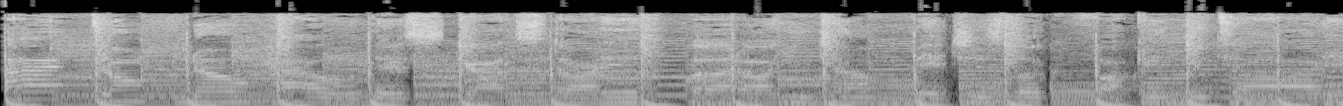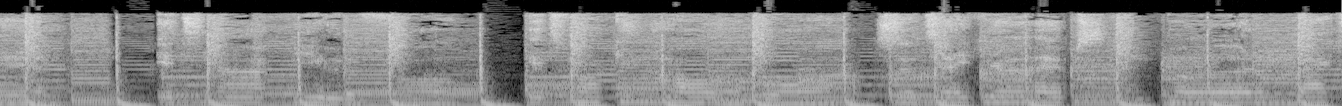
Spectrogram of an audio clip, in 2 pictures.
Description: duck song; animals

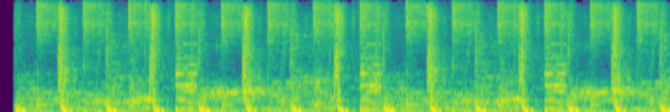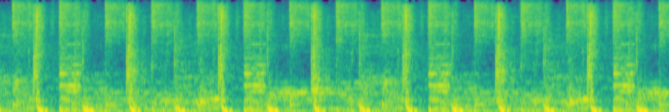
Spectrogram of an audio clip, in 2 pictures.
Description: funky disco beat

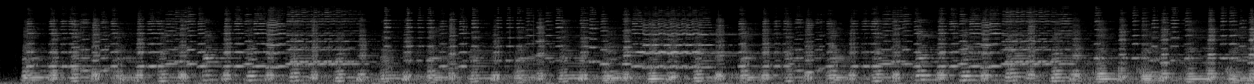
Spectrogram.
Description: classic sound; classical

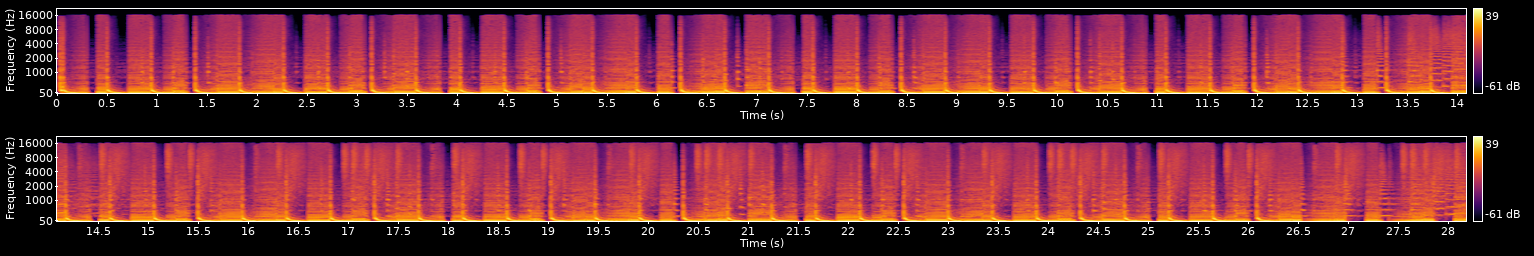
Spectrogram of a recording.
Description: FILTHY BASS

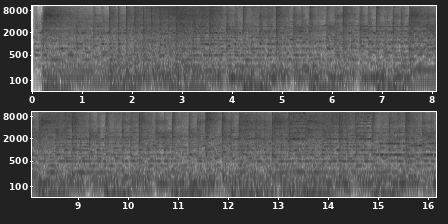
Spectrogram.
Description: tune; iry tail

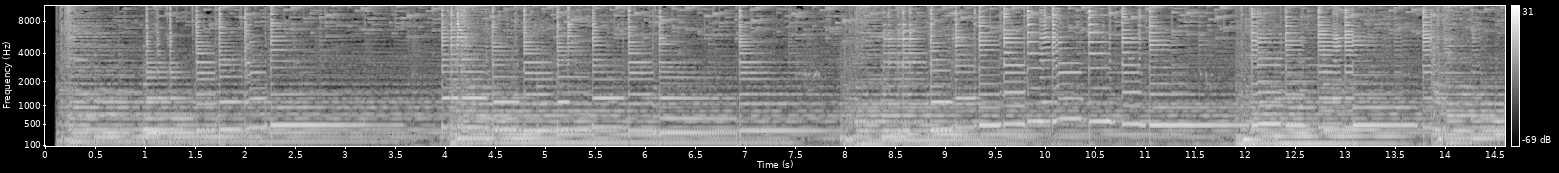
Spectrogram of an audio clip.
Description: superb violin tone, jazz; ringtones

